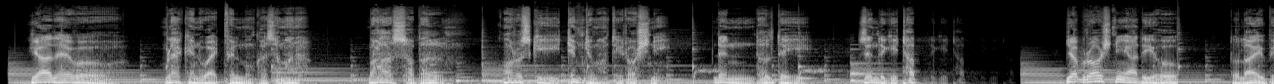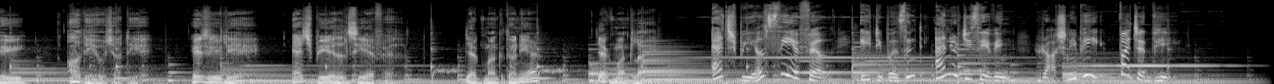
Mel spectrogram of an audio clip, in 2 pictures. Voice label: promo hindi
